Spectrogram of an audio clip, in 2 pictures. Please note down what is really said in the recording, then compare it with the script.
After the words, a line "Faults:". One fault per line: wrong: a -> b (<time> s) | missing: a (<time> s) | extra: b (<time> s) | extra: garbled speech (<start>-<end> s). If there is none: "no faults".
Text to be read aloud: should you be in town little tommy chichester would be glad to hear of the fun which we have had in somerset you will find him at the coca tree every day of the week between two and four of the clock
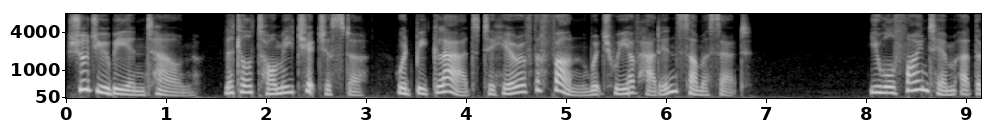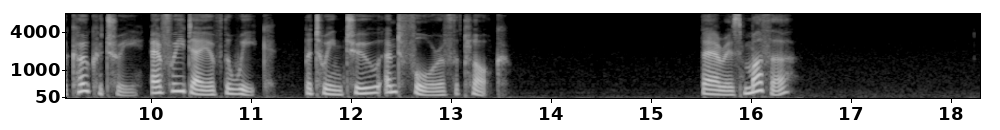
should you be in town little tommy chichester would be glad to hear of the fun which we have had in somerset you will find him at the coca tree every day of the week between two and four of the clock there is mother
Faults:
extra: there is mother (15.5 s)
